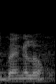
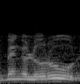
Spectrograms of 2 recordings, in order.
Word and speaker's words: Bengaluru: in bangalore you know where's bangalore it is bengaluru now okay you have to pronounce it rightly and i'm there and these are conferences for under 25.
